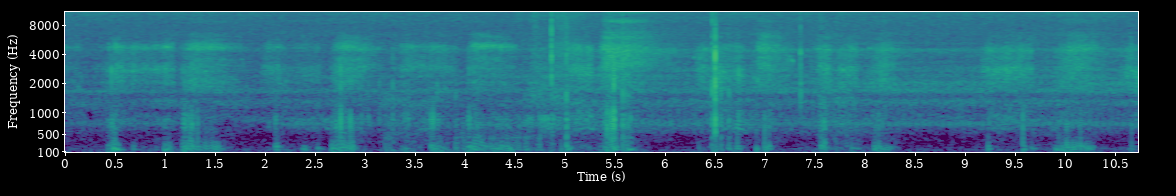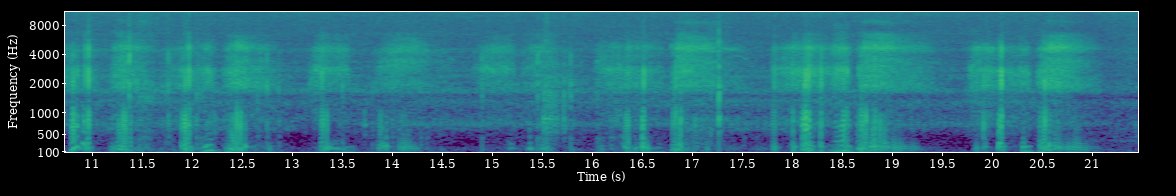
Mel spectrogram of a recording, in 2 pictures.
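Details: About 2-month-old (born November 2018) sleeping young animal: soft, rapid, snuffly snoring breaths with light clicks and snorts throughout; mild snoring.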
